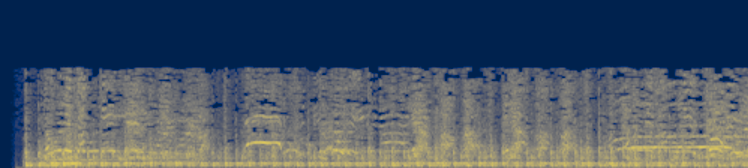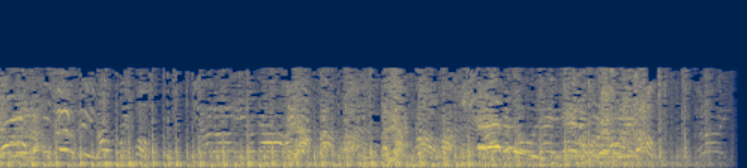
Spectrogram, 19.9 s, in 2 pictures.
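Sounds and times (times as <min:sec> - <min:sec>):
native dance music: 0:00.3 - 0:19.8.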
